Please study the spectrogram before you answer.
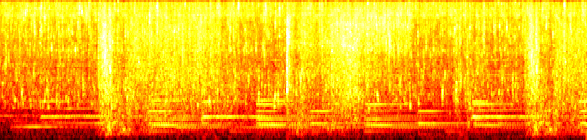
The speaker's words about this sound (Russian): Колесница остановилась. Оба в воду входят.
